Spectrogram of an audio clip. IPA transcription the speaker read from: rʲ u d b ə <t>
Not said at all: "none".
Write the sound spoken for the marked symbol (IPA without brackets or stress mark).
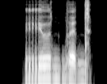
d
